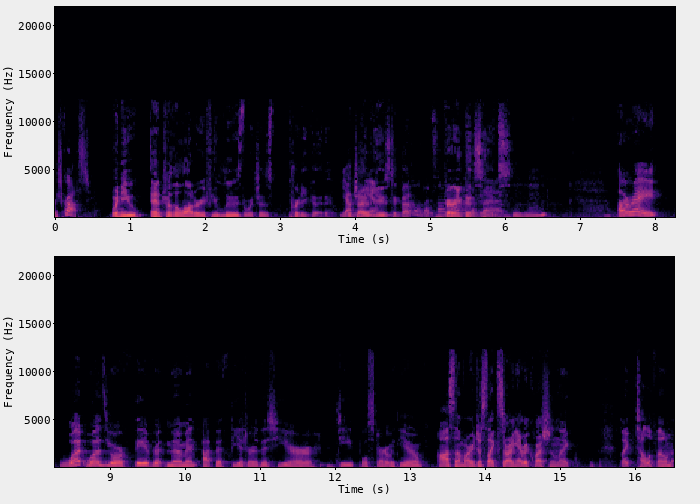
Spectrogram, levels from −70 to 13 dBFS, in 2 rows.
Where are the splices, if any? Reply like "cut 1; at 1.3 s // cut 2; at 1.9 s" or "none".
cut 1; at 2.5 s // cut 2; at 13.3 s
